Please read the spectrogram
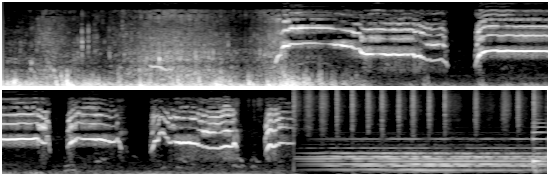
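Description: Red toy poodle howling in about five high, wavering calls: the first long and falling in pitch, the second held steady, then shorter ones. Before the calls there is a low rumbling noise, and music starts near the end.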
